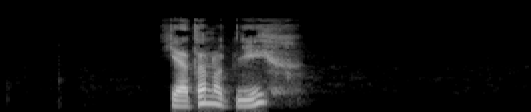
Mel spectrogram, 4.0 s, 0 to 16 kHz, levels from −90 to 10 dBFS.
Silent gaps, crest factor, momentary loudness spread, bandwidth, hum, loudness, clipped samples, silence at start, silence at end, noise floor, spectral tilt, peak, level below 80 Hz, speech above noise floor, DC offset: none; 24 dB; 20 LU; 9.4 kHz; none; -22 LUFS; under 0.1%; 1.3 s; 1.8 s; -86 dBFS; -5 dB/octave; -4 dBFS; -72 dBFS; 64 dB; under 0.1%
